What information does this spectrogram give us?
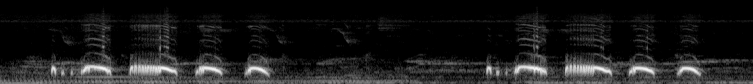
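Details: A spotted dove, used as a lure call, gives two phrases of low, hollow coos, each a quick stutter then three or four mellow notes, with a soft rumble of background noise.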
